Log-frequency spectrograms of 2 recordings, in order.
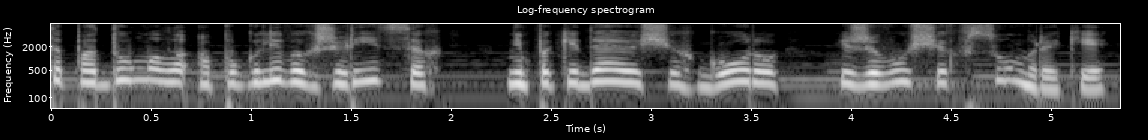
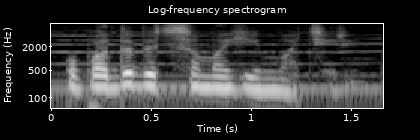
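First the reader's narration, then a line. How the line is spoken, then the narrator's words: Quiet reply. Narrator (Russian): тихо ответил Кассиан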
